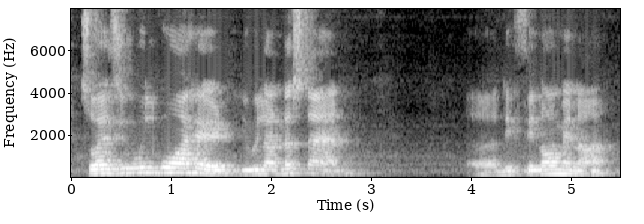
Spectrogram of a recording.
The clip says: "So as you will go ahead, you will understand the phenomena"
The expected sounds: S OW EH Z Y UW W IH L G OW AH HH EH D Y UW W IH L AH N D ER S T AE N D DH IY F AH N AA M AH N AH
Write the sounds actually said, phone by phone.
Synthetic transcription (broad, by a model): S OW EH Z Y UW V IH L G OW AH HH EH D Y UW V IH L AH N D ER S T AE N D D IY F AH N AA M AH N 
